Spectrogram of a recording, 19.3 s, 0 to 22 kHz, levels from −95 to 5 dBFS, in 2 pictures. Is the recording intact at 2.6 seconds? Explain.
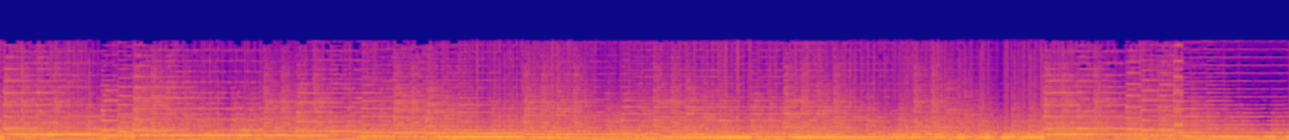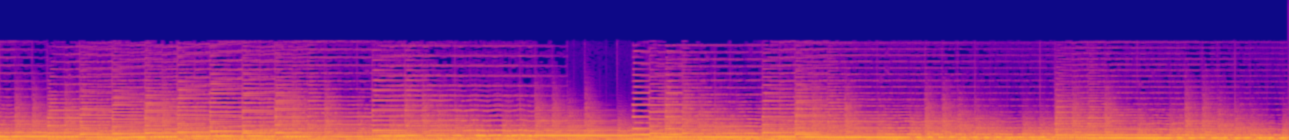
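No. From 0.0 to 8.89 s, planar audio read as interleaved replays each 10 ms block twice at double speed, producing a robotic 100 Hz buzz, seen as regular 10 ms striations in the spectrogram.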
